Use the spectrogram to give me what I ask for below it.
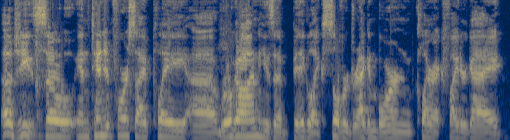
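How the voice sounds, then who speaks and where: Male podcast co-host, 40s, rambling and easygoing, quick to laugh. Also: a little high, fairly even intonation. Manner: rambling, laughs easily, swears casually. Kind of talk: casual podcast chat.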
